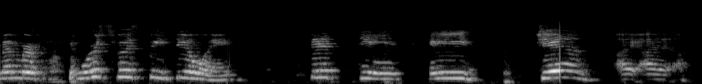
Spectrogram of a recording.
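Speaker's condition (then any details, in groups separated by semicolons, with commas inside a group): Multiple sclerosis; secondary progressive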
